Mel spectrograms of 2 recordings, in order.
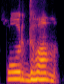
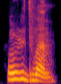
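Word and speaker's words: ऊर्ध्वम्: The ver needs to be prominent. Ver. The ver syllable. Urdhvam. Urdhvam.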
